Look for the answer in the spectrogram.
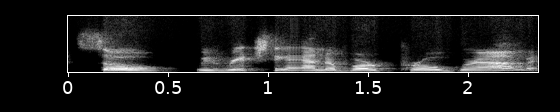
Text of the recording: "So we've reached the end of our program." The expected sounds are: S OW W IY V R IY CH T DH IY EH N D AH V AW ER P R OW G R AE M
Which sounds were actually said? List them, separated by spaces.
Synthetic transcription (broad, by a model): S OW W IY R IY CH DH IY EH N D AH V AW ER P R OW G R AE M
